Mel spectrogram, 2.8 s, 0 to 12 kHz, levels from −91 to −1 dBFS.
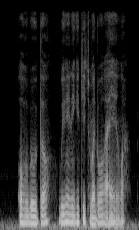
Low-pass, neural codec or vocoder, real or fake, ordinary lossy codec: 9.9 kHz; autoencoder, 22.05 kHz, a latent of 192 numbers a frame, VITS, trained on many speakers; fake; none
